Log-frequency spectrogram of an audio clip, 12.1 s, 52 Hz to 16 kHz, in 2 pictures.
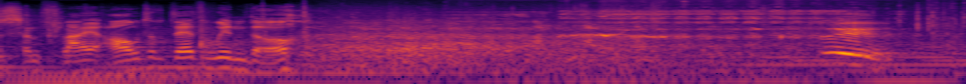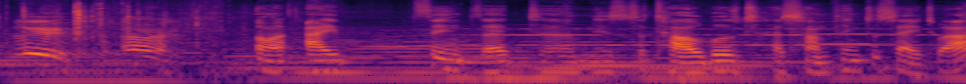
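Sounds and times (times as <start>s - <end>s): men laughing together: 1.8s - 6.2s.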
